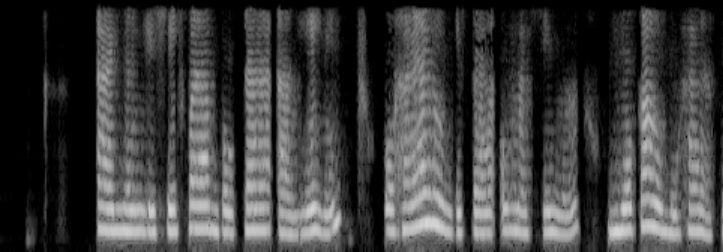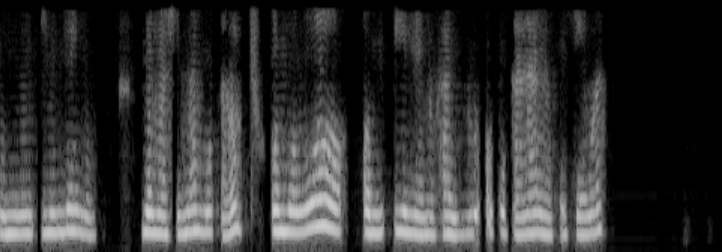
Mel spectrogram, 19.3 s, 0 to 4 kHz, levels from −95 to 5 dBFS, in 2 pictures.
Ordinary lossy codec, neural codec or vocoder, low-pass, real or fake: AAC, 16 kbps; codec, 16 kHz, 1 kbps, FreqCodec, smaller model; 3.6 kHz; fake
